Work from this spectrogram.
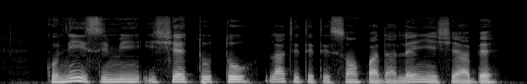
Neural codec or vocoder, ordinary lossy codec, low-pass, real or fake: none; none; 9.9 kHz; real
